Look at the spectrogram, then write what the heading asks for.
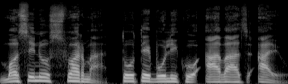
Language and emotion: Nepali, neutral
